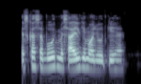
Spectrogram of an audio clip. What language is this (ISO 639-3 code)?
urd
